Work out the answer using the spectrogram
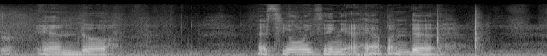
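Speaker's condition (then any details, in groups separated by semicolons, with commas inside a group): Traumatic brain injury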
